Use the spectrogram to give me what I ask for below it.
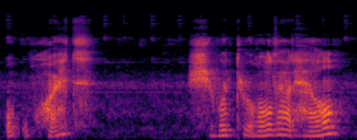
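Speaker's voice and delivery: breathless, whispered disbelief; shocked whisper. Retold or imitated. Toga learning of the girl's past, whispered shock. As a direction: gasp it out in disbelief. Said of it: "Toga's eyes are wide".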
